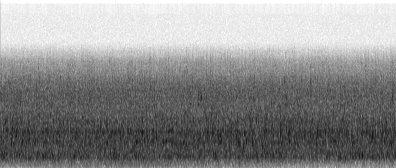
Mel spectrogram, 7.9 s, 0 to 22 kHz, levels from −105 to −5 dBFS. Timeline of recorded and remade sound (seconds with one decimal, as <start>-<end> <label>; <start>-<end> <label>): 0.0-2.6 remade; 2.6-3.4 recorded; 3.4-4.4 remade; 4.4-6.7 recorded; 6.7-7.9 remade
